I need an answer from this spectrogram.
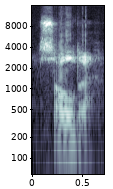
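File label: "solder", Australian English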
